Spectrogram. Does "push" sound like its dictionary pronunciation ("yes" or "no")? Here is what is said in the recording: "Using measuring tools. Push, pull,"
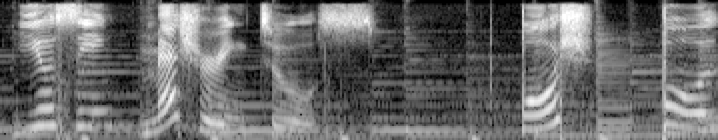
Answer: yes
